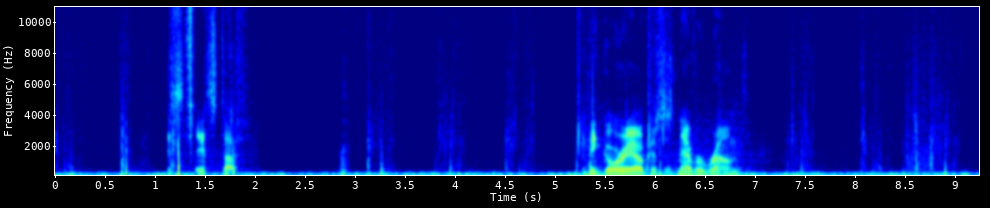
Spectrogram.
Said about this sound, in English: Another footstep.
